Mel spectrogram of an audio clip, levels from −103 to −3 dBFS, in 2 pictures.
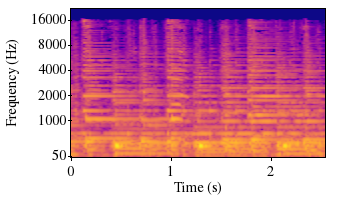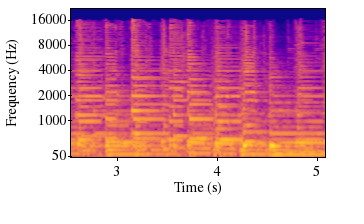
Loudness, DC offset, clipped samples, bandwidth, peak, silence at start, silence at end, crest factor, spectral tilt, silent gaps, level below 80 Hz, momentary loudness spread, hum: -18 LUFS; under 0.1%; under 0.1%; 17 kHz; -2 dBFS; 0 s; 0 s; 16 dB; -5.5 dB/octave; none; -46 dBFS; 5 LU; none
